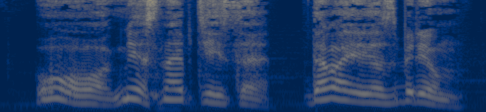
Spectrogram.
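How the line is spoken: Exclamation. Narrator (Russian): воскликнул ловец

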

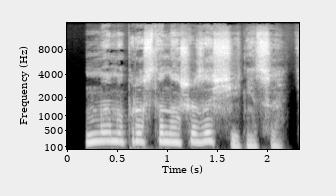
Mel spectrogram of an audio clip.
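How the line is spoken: Soft, quiet. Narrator (Russian): тихонько произнесла Зара

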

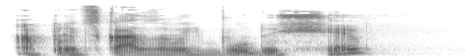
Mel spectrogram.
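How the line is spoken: Grumpy woman's voice. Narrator (Russian): брюзгливым голосом осведомила сухопарая дама

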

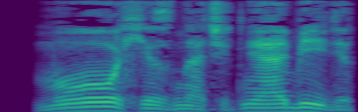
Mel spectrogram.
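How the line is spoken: Snorting. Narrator (Russian): хмыкнул он

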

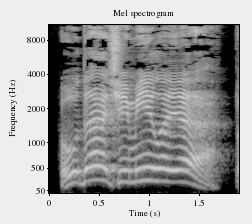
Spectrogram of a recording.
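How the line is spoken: Shouted, echoing. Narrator (Russian): прокричал я ей вслед, и эхо из трубы поддержало меня согласным гулом

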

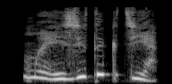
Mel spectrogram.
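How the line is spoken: Strangled whisper. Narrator (Russian): сдавленно прошептала я

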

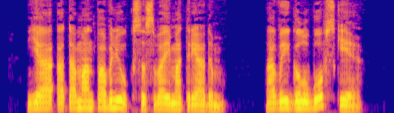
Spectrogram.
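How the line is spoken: Loud drunken bass growl. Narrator (Russian): громким пропойным басом прорычала

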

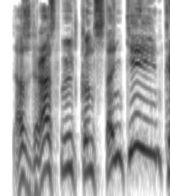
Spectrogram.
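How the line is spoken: Soldiers shouting together. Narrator (Russian): кричали солдаты

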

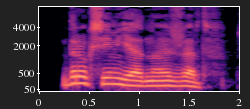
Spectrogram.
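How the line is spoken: Dry, matter-of-fact. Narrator (Russian): сухо сообщила она

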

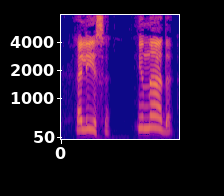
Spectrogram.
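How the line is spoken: Crying child's squeal. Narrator (Russian): взвизгнул плачущий детский голосок

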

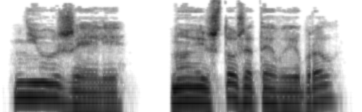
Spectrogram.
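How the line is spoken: Grim question. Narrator (Russian): мрачно спросила первая леди

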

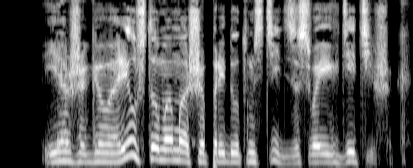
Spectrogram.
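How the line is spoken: Growled. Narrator (Russian): рыкнул мрак

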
